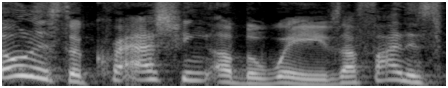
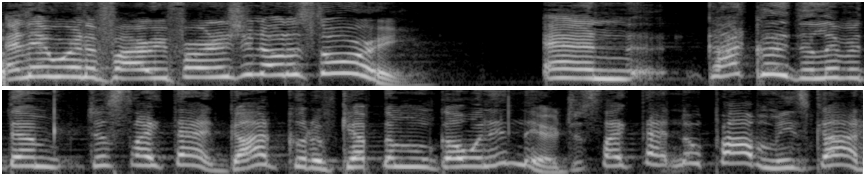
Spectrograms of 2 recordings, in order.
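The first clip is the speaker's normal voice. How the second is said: high, fast, building excitement; climbing preacher zeal; rising preacher fervor; 8 semitones higher, faster than usual. Real, not acted. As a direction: lift it up fast like the church is with you.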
